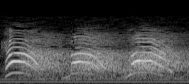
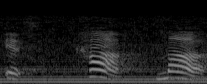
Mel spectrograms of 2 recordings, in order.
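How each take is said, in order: First: Chanted, ka-ma-la shouted very slow and much higher; chanted, roar "Ka-ma-la" like a stadium cheer. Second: Ka-ma-la said slowly, each syllable separate; syllables spelled out. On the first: Speaker leads the crowd, shouted chant. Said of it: "You wanna try it?". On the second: Speaker to the crowd, slow three-beat ka-ma-la. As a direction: break "ka-ma-la" into three slow beats. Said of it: "another word with three syllables". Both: Shown as a demonstration.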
